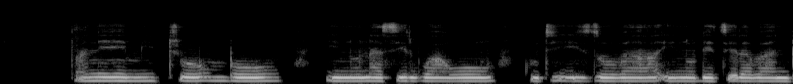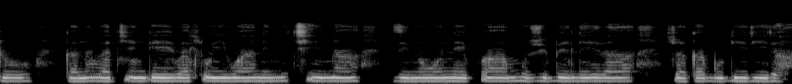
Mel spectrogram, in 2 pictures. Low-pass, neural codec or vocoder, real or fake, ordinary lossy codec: 7.2 kHz; none; real; MP3, 48 kbps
